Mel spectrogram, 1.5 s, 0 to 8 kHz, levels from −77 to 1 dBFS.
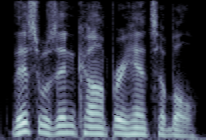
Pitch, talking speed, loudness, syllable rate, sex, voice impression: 140 Hz, 115 wpm, -17 LUFS, 5.8 syllables/s, male, masculine, middle-aged, thick, tensed, powerful, bright, slightly soft, very clear, very fluent, raspy, cool, very intellectual, refreshing, sincere, slightly calm, mature, very friendly, very reassuring, unique, slightly elegant, wild, slightly sweet, very lively, kind, slightly intense, slightly light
